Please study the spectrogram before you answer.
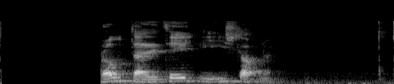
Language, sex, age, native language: Icelandic, male, 60-69, Icelandic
